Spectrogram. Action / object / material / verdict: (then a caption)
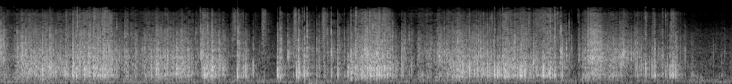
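scrape / small pieces of chalk in a plastic basin / chalk / none. Hands dig into a pile of small, solid white chalk pieces in a green plastic basin, rubbing and crushing them together. The result is a dense, continuous gritty crackling and crunching, with bright surging bursts and almost no low end, that thins out and fades near the end.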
